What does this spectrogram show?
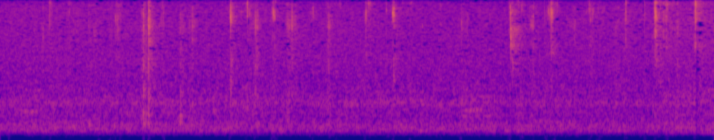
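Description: Close-up eating sounds: rice and chicken curry being chewed with small, wet, squishy mouth clicks at irregular moments, and fingers mixing rice into curry on a plate, over a steady hiss.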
